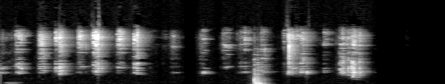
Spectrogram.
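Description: Quick, crisp crackles and rustles of magazine paper being handled and cut with scissors, with one dull thump about two and a half seconds in.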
